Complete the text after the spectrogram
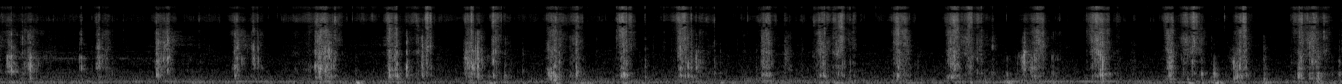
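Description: Soft clay squishes and squelches as hands knead and squeeze it.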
